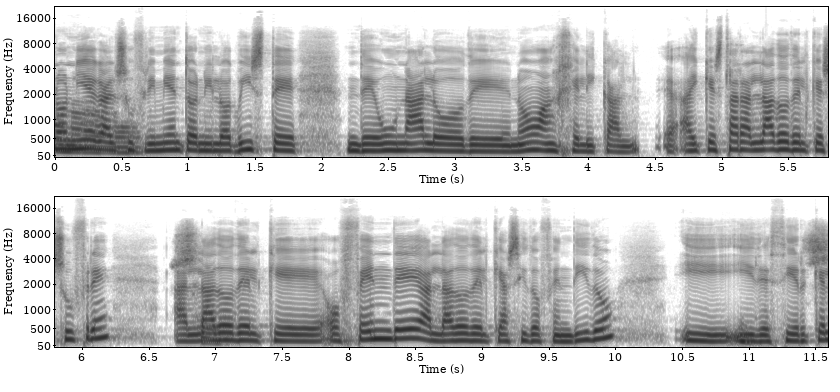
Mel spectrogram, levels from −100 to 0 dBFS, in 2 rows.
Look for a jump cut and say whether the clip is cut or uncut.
cut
